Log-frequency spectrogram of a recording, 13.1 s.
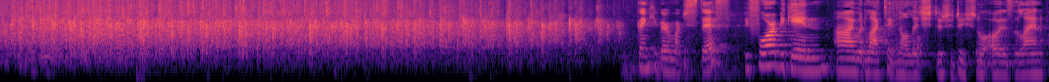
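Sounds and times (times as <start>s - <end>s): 
audience applause: 0.0s - 7.8s
speech: 8.0s - 13.1s.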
